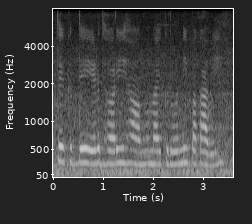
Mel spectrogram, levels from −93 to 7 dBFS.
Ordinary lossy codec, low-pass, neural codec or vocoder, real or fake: none; none; none; real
